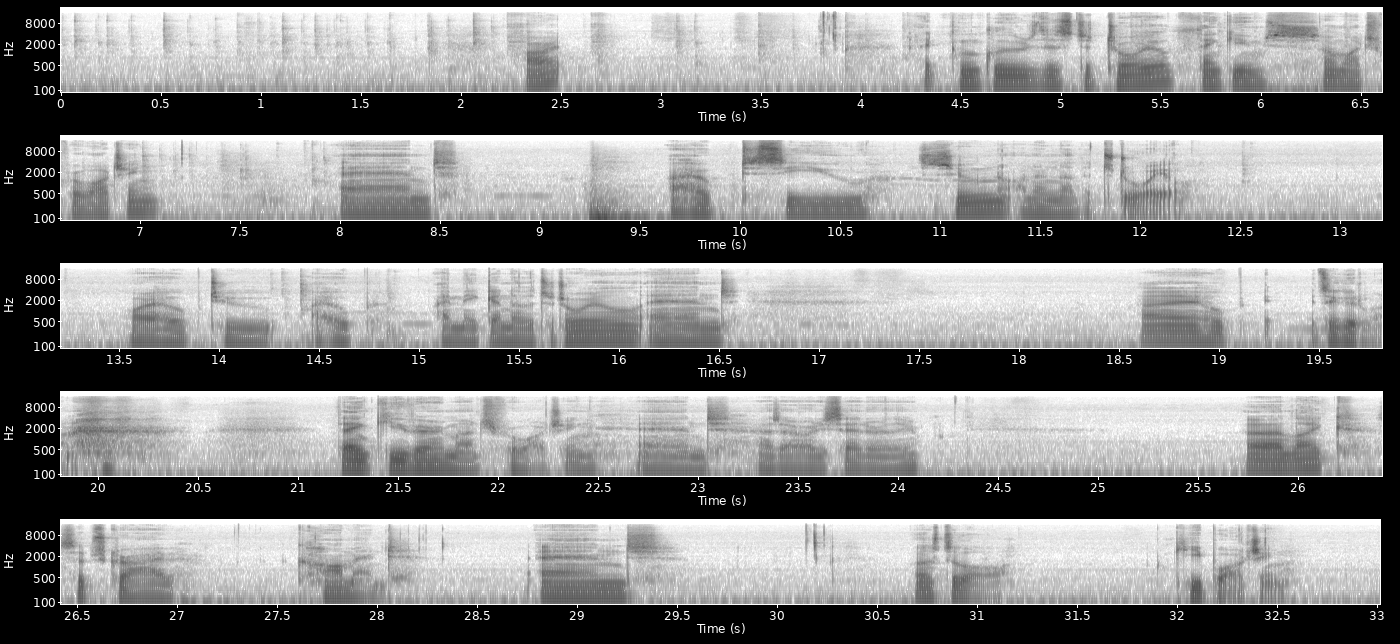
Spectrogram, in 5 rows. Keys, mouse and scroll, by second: 0.5 ctrl+z, 1.2 ctrl+z, 1.3 ctrl+z, 1.4 ctrl+z, 1.8 Tab, 2.0 a, 3.0 KP_5, 3.6 a, 6.9 a, 7.1 a, 7.9 a, 14.4-15.0 drag, 14.4 a, 15.0-17.8 middle drag, 24.5-33.0 middle drag.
